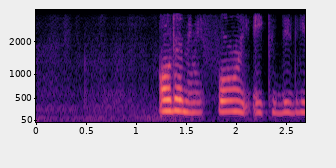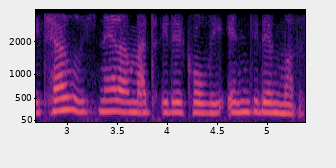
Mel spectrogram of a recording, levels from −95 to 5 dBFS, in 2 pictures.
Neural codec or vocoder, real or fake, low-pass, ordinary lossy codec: codec, 16 kHz in and 24 kHz out, 0.4 kbps, LongCat-Audio-Codec, fine tuned four codebook decoder; fake; 3.6 kHz; none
